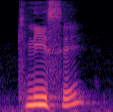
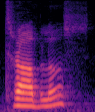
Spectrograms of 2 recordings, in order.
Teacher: the movement of the vowel, that is essential in Arabic on the first letter and doesn't exist in Lebanese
